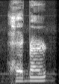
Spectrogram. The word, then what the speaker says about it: Hegbert: Hegbert. – Can you spell that for me? – H-E-G-B-E-R-T.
